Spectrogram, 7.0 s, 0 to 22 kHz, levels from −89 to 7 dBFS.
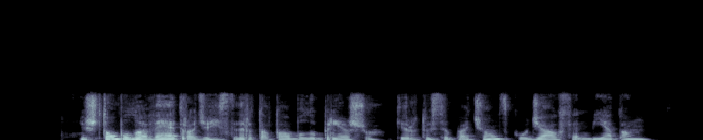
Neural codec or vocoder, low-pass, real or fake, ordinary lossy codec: codec, 24 kHz, 0.9 kbps, WavTokenizer, medium speech release version 2; 7.2 kHz; fake; Opus, 64 kbps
